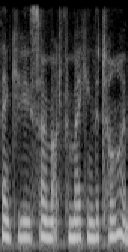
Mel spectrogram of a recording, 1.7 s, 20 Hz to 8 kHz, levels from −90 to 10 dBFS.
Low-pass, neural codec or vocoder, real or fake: 7.2 kHz; none; real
